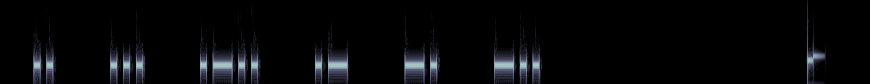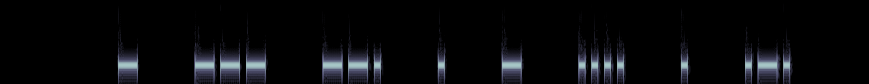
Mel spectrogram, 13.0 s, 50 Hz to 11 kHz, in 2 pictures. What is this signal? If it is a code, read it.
Morse code, heard as a keyed tone, about 25 wpm, spaced as for 14 wpm, 700 Hz. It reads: ISLAND TOGETHER
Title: 3x Character Spacing - Top 500 Words - 25wpm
